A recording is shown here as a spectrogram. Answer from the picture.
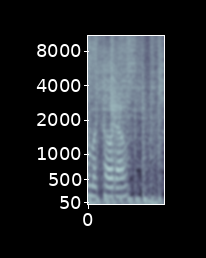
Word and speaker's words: Makoto: rooms for a sing can you not say Makoto with a t can you say it like normal so Makoto did you write this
